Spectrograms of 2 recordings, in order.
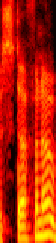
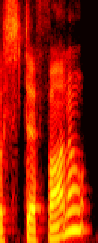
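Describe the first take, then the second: First: "Stefano" run straight through, no lift on FA; "Stefano" in one level run, STEF-a-no. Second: "Stefano" stressed in the middle, ste-FA-no; Canadian take on "Stefano", leaning on FA; Canadian pronunciation. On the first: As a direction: say "Stefano" evenly without going up in the middle. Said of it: "like to go straight through". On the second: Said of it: "as a Canadian, I would probably wanna go". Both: Shown as a demonstration.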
